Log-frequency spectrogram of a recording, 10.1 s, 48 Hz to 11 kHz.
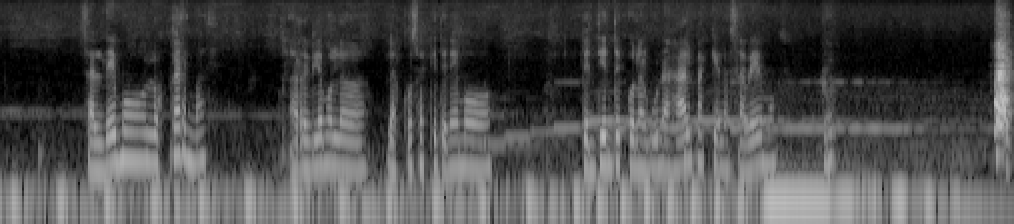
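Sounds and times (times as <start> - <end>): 
steady low hum: 0.0 - 10.0
speech: 0.9 - 2.2, 2.9 - 5.1, 5.8 - 8.5
dog barking: 9.9 - 10.1.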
